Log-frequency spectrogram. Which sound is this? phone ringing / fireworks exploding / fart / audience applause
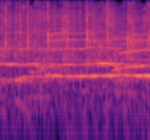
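audience applause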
